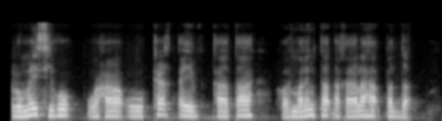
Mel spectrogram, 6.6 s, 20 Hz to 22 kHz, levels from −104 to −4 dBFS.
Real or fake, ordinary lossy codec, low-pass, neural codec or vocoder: real; none; 10.8 kHz; none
